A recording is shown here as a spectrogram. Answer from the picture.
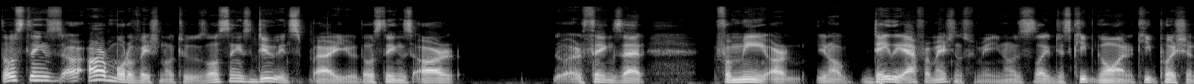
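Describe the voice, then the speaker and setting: The recording is very clean with a silent background. A man with a fairly low pitch and vocal fry talks at a moderate pace, his pitch swinging very widely. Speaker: life coach and podcast host. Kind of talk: podcast monologue.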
